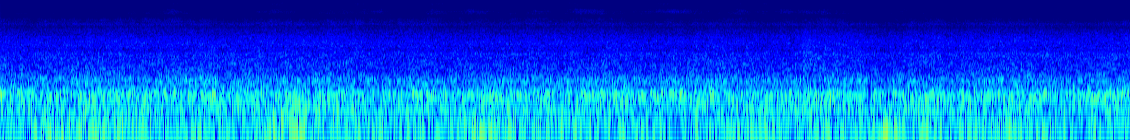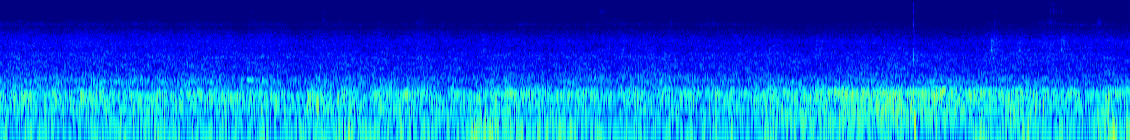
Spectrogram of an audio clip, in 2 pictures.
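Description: Steady low rumble of a passenger train running along the line, heard from inside the carriage.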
